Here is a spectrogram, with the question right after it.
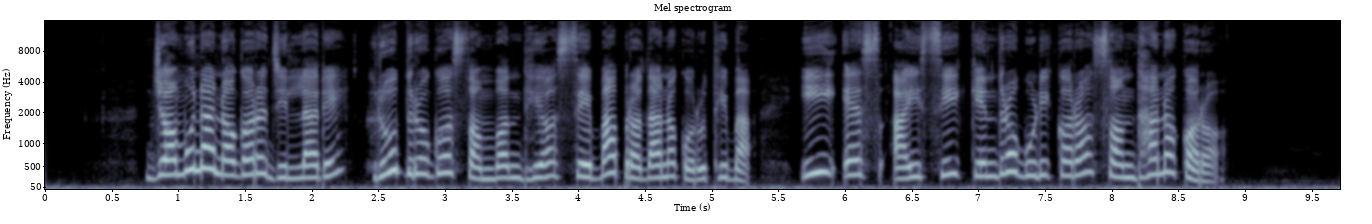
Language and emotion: Odia, neutral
